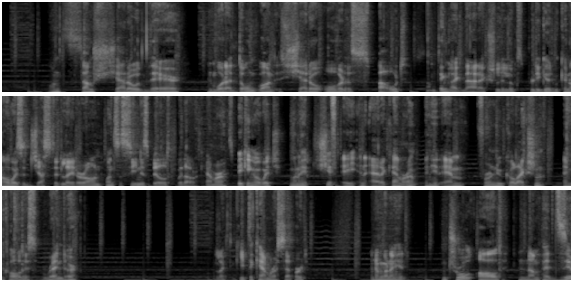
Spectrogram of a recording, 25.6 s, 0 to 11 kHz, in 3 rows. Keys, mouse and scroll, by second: 3.4-5.1 scroll up 2, 5.1-6.2 scroll up 1, 6.2 shift+middle click, 6.9 shift+middle click, 7.7 shift+middle click, 11.9 click, 13.1 shift+a, 14.8 m, 24.6 ctrl+alt+KP_0.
